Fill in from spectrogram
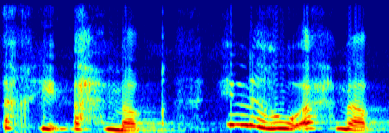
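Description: A gentle, loyal young woman, played by a woman reading an audiobook speaks in a soft, soothing way. Her voice sits high. The recording sounds slightly dull and lo-fi. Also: lively intonation, fairly quick. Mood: coaxing.

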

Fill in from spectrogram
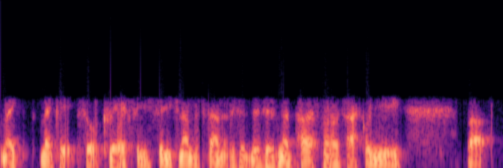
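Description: Deep husky man on a tinny phone line. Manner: measured, lecturing, turns abusive. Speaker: caller. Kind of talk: phone call.

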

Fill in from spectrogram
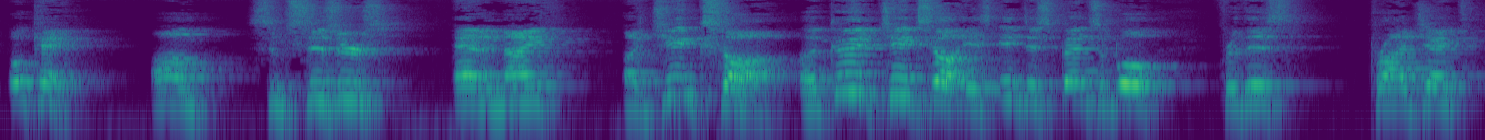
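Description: A male DIY host walks through tools and hardware in a joking, deadpan way. His voice is high for a man and unhurried. Heavy echo and a distant mic make it sound like a bare workshop. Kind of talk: jokey how-to instruction. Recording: very echoey room, mic far off.

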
